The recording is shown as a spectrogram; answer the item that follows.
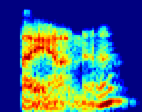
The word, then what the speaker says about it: Aiana: you own a restaurant a beautiful restaurant named Ayanna am I pronouncing that correctly that's just how I've been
